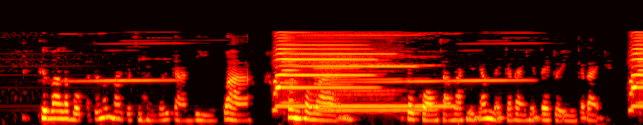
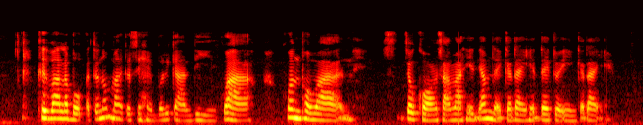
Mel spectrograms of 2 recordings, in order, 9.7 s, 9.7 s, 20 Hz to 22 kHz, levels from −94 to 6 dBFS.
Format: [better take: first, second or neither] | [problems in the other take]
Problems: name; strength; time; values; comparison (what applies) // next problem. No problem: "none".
second | noise reduction (classical method Wiener filter)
